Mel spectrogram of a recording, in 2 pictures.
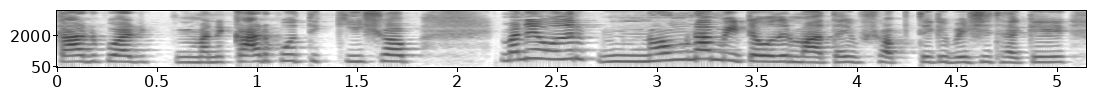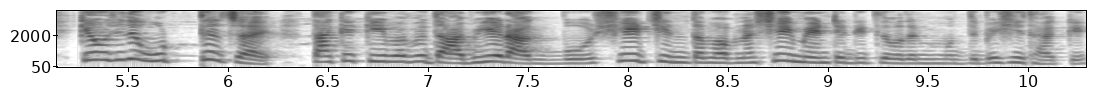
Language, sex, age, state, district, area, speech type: Bengali, female, 18-30, West Bengal, South 24 Parganas, rural, spontaneous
